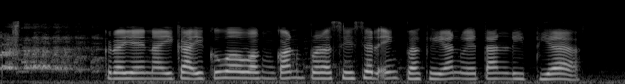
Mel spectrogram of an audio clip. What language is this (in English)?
Javanese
